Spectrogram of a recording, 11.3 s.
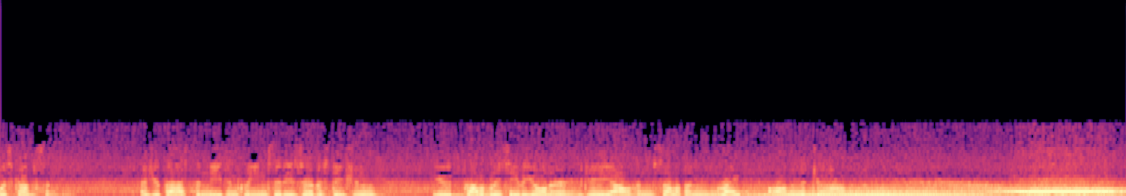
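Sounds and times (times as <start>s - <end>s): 
speech: 0.0s - 0.8s, 1.4s - 9.2s
car engine rumble: 0.0s - 11.2s
car tires skidding on a sharp turn: 7.4s - 11.2s.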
